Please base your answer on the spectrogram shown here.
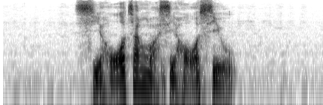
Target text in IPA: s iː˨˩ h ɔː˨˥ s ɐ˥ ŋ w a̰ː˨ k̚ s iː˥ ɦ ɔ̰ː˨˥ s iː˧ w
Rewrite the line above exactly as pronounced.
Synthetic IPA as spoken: s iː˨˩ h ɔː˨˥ t͡s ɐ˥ ŋ w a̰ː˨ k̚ s iː˨˩ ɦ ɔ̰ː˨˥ s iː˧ w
